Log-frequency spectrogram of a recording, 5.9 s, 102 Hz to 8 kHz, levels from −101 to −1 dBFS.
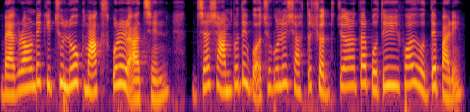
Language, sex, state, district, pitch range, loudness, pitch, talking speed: Bengali, female, West Bengal, Alipurduar, 220-295 Hz, -20 LUFS, 270 Hz, 165 wpm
